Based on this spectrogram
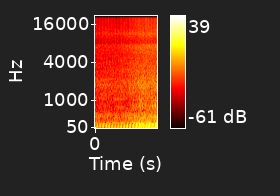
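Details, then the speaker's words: Engine on Weber IDF 40 carburetors clogged by ethanol fuel, reassembled and fed with poured-in petrol: uneven idle with a low lumpy pulse and growing irregular pops; owner suspects it is too lean and adjusts the idle. "It's like it's either too lean or something."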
